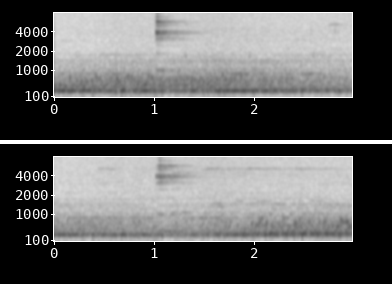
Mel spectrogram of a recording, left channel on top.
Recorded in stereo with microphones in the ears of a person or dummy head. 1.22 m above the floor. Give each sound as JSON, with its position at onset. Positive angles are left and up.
{"t": 1.0, "sound": "a cowbell", "side_deg": 80, "distance_m": 5.0}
